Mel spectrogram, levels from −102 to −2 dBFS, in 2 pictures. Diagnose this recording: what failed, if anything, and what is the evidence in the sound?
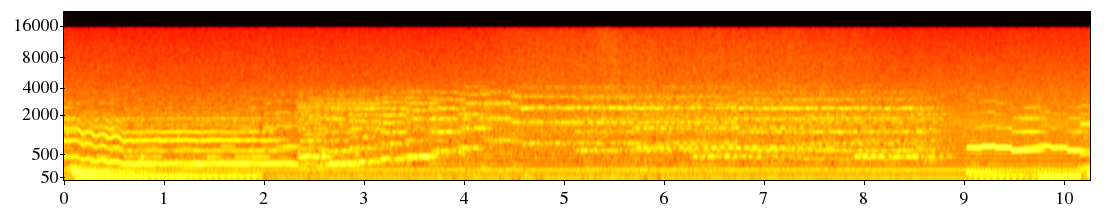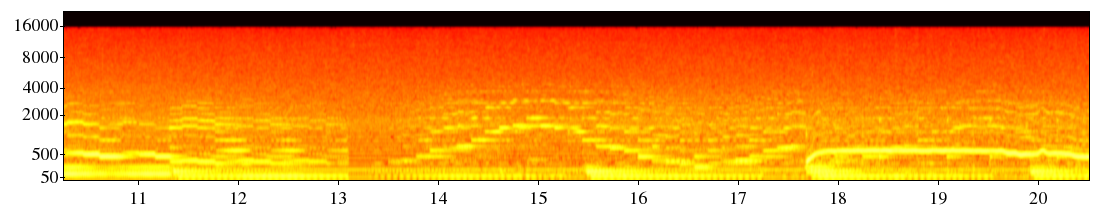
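The analogue wiring let mains interference in, most likely through a dimmer, rectifier or broken shield. The result is mains buzz throughout: a steady, raspy buzz with 60 Hz harmonics reaching into the kilohertz range, loud at roughly 10 dB below the wanted sound.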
